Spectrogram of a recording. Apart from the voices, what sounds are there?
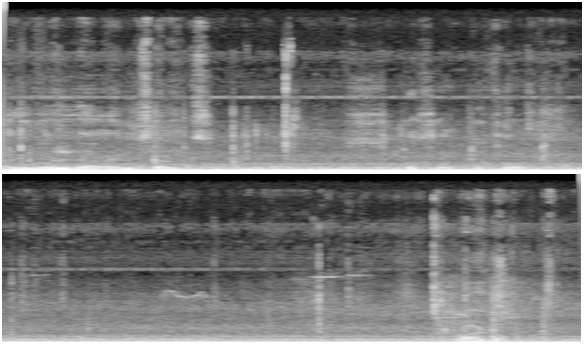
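slow-moving road traffic in Doha, Qatar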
